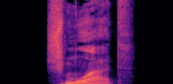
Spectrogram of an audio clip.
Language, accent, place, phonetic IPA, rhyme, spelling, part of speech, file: German, Germany, Berlin, [ʃmoːɐ̯t], -oːɐ̯t, schmort, verb, De-schmort.ogg
- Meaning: inflection of schmoren: 1. third-person singular present 2. second-person plural present 3. plural imperative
